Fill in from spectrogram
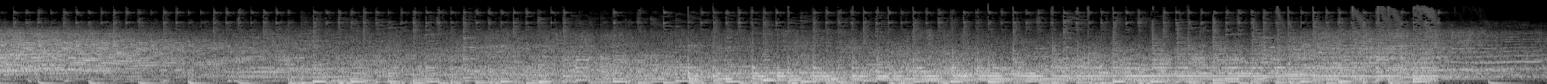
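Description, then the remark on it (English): A pack of racing motorcycles roars away from the start of a road race as the lights go, engines screaming loud as they rev up through the gears together, a dense continuous wall of engine noise with no voices. “The lights are on red. We're away.”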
